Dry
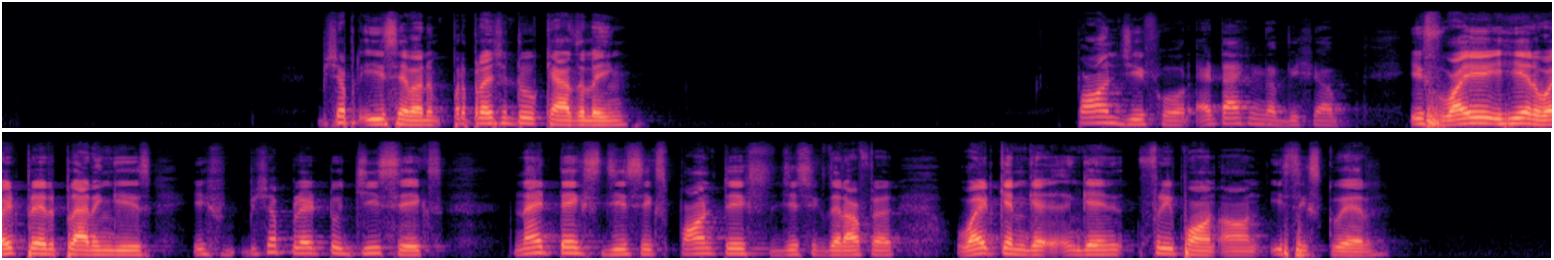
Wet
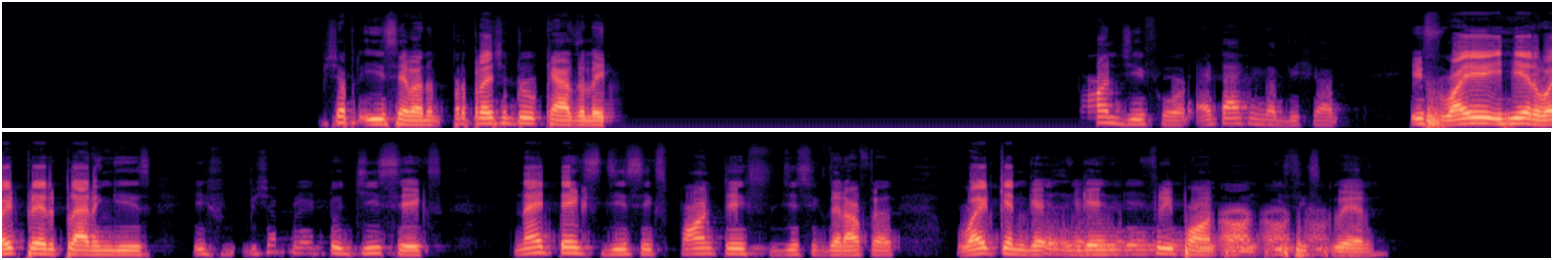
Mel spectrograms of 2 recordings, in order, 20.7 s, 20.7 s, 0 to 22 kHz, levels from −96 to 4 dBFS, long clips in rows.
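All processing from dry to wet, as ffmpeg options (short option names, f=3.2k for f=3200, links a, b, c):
-filter_complex "[0:a]asettb=1/sr,asplit=3[a][b][c];[a]atrim=end=4.004[d];[b]atrim=start=4:end=7.3,asetpts=PTS-STARTPTS,afade=t=in:d=0.004:c=qsin,afade=t=out:st=3.296:d=0.004:c=qsin,bandpass=f=1.2k:t=q:w=2.3,acompressor=threshold=-35dB:ratio=6:attack=3.2:release=140:knee=1:detection=peak,aeval=exprs='val(0)+0.000708*(sin(2*PI*60*n/s)+sin(2*PI*2*60*n/s)/2+sin(2*PI*3*60*n/s)/3+sin(2*PI*4*60*n/s)/4+sin(2*PI*5*60*n/s)/5)':c=same[e];[c]atrim=start=7.296[f];[d][e]acrossfade=d=0.004:c1=hsin:c2=qsin[g];[g][f]acrossfade=d=0.004:c1=qsin:c2=hsin,asettb=1/sr,asplit=3[h][i][j];[h]atrim=end=12.024[k];[i]atrim=start=12.02:end=12.53,asetpts=PTS-STARTPTS,afade=t=in:d=0.004:c=qsin,afade=t=out:st=0.506:d=0.004:c=qsin,equalizer=f=1.2k:w=1.4:g=-10.5,aecho=1:1:1.4:0.46,atrim=end_sample=22491,acompressor=threshold=-36dB:ratio=8:attack=3.2:release=140:knee=1:detection=peak[l];[j]atrim=start=12.526[m];[k][l]acrossfade=d=0.004:c1=hsin:c2=qsin[n];[n][m]acrossfade=d=0.004:c1=qsin:c2=hsin,asettb=1/sr,asplit=3[o][p][q];[o]atrim=end=17.004[r];[p]atrim=start=17:end=19.4,asetpts=PTS-STARTPTS,afade=t=in:d=0.004:c=qsin,afade=t=out:st=2.396:d=0.004:c=qsin,lowpass=f=3.1k:p=1,asplit=2[s][t];[t]adelay=266,lowpass=f=2.4k:p=1,volume=-9.5dB,asplit=2[u][v];[v]adelay=266,lowpass=f=2.4k:p=1,volume=0.5,asplit=2[w][x];[x]adelay=266,lowpass=f=2.4k:p=1,volume=0.5,asplit=2[y][z];[z]adelay=266,lowpass=f=2.4k:p=1,volume=0.5,asplit=2[aa][ab];[ab]adelay=266,lowpass=f=2.4k:p=1,volume=0.5,asplit=2[ac][ad];[ad]adelay=266,lowpass=f=2.4k:p=1,volume=0.5[ae];[s][u][w][y][aa][ac][ae]amix=inputs=7:normalize=0,atrim=end_sample=105840[af];[q]atrim=start=19.396[ag];[r][af]acrossfade=d=0.004:c1=hsin:c2=qsin[ah];[ah][ag]acrossfade=d=0.004:c1=qsin:c2=hsin,afwtdn=0.0178,equalizer=f=340:t=o:w=0.61:g=5,volume=1.5dB"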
